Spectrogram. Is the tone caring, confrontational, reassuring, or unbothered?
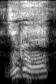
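unbothered. It sounds casual and unbothered, brushing things off. Saying the speaker is not bothered. "I ain't tripping"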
